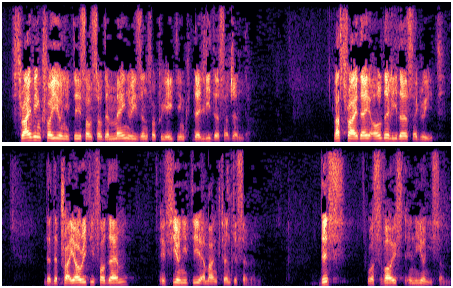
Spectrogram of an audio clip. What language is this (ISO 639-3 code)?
eng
